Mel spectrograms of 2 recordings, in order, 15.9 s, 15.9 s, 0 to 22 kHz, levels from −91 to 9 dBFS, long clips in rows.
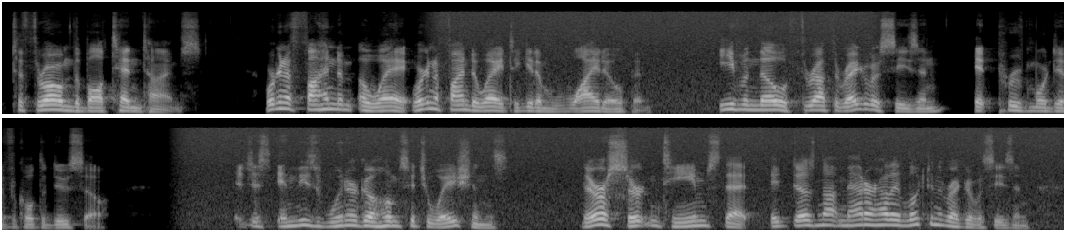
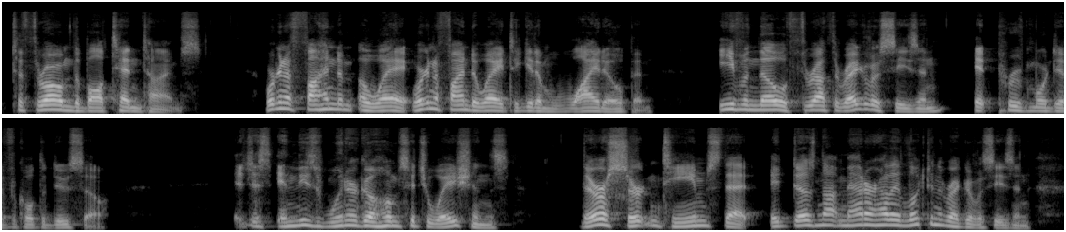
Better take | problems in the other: second | hiss; noticeable; from 3 to 6.5 s and from 9.5 s on; 20 dB below the speech

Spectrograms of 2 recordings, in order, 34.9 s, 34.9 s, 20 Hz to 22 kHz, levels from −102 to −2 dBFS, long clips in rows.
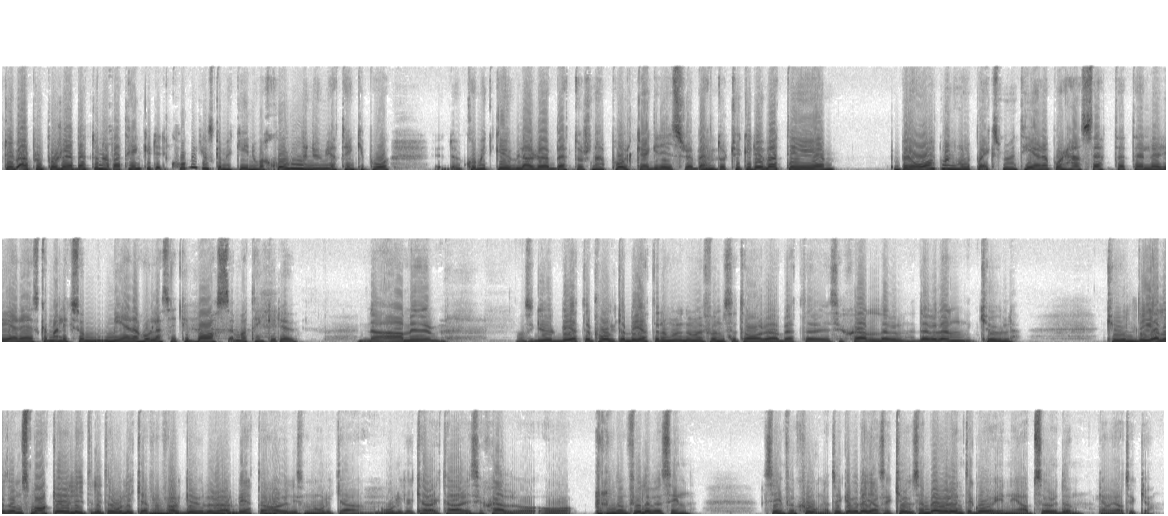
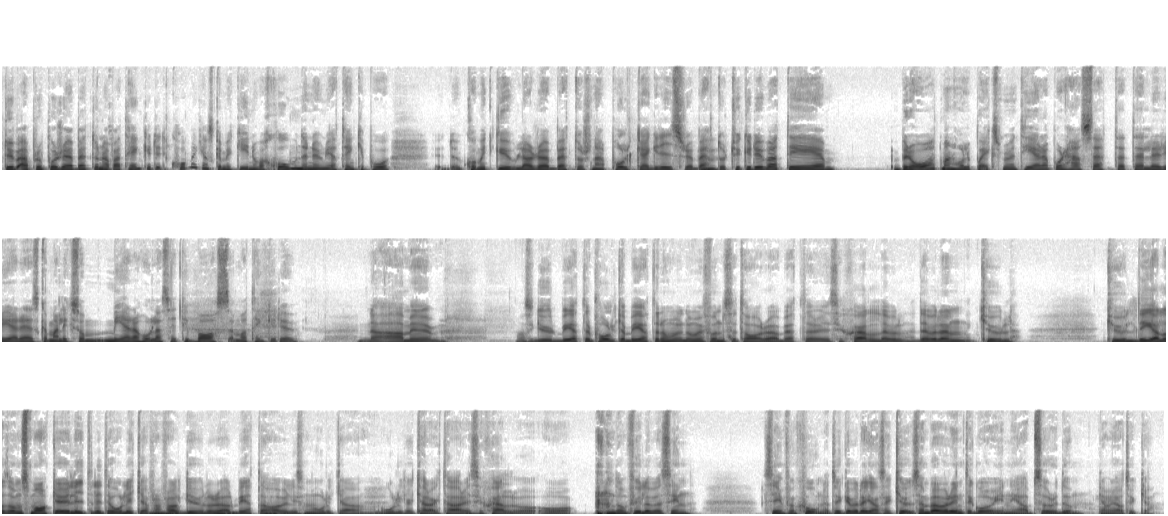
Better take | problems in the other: second | distortion; heavy; 19% of the sound clipped

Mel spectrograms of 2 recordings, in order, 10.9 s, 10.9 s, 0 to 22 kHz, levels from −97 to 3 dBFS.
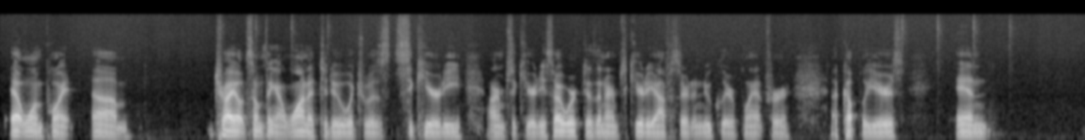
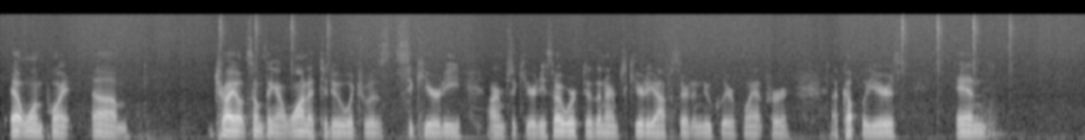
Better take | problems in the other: first | hiss; loud; throughout; 10 dB below the speech; faint in the first

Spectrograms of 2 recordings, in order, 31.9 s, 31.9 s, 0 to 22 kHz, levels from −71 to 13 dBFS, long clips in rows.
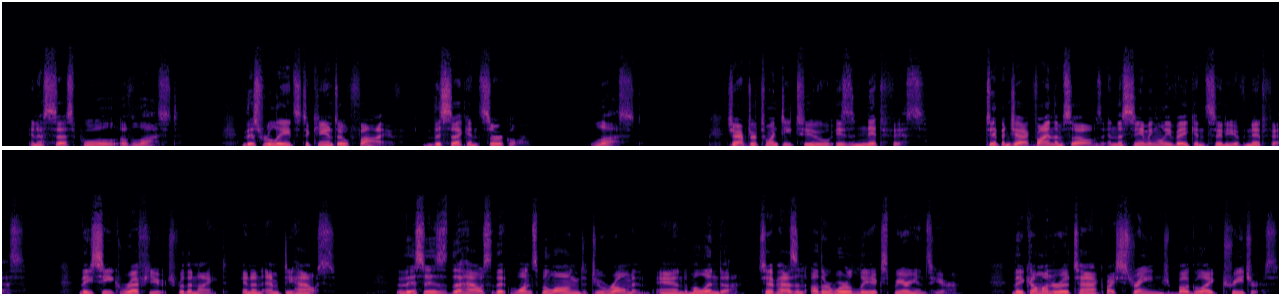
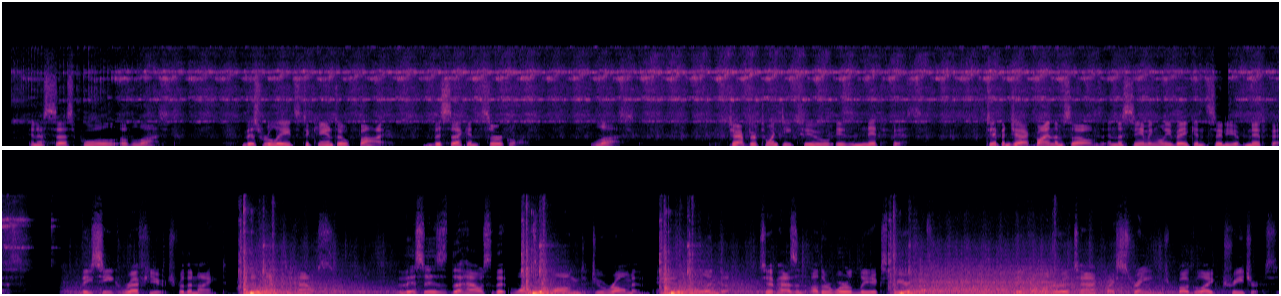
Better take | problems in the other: first | machinery noise; very loud; throughout; 2 dB above the speech

